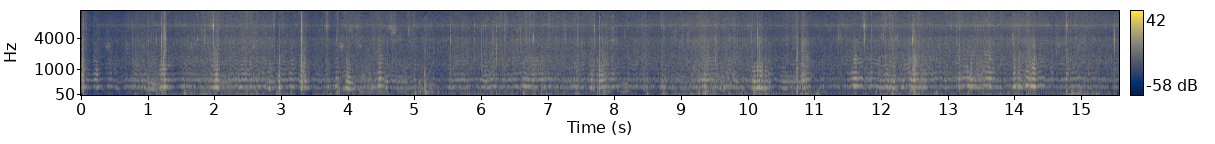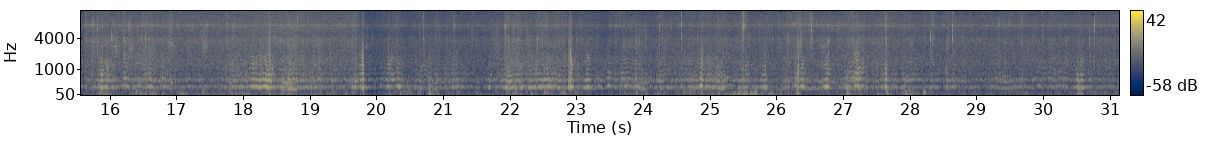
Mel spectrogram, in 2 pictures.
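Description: Honey bees buzzing close around an open hive: a steady, dense drone from many bees in flight. Occasional clicks and knocks come from the wooden hive boxes and frames being handled.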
